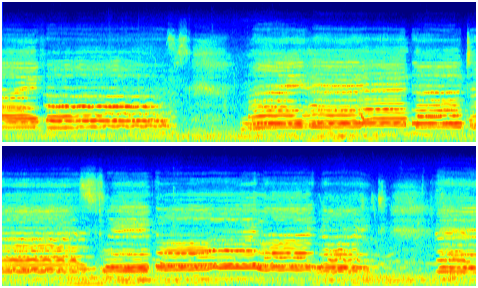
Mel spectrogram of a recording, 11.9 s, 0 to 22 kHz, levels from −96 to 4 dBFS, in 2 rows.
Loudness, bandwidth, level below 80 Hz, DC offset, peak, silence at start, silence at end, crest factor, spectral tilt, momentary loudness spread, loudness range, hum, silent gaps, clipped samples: -18 LUFS; 11.5 kHz; -40 dBFS; under 0.1%; -4 dBFS; 0 s; 0 s; 12 dB; -5 dB/octave; 13 LU; 2 LU; none; none; under 0.1%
